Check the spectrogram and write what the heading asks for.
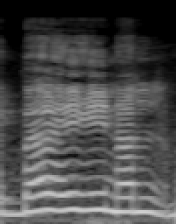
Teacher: Bihi bainal ya, lin ya, bacaan lin miring karena ya sukunnya sebelumnya harokatnya fathah, miring ya, halus dibacanya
